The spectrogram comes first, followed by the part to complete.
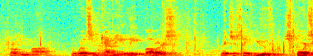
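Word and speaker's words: Ballerz: Just like Ballers, B-A-L-L-E-R-S, but with a Z.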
